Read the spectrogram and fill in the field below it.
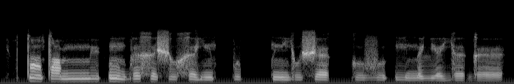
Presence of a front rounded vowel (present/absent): present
